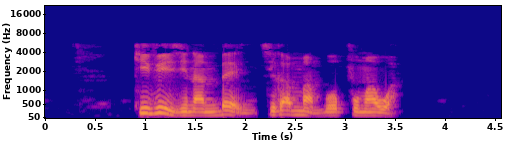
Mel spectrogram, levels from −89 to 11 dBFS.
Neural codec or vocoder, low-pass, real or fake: none; 5.4 kHz; real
